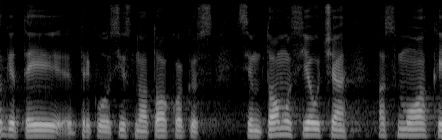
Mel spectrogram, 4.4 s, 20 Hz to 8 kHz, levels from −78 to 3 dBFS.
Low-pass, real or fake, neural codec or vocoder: 7.2 kHz; real; none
